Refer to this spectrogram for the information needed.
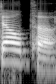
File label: "delta", female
